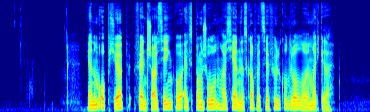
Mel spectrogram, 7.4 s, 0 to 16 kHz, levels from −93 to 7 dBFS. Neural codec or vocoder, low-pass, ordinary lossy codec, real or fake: none; 14.4 kHz; none; real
